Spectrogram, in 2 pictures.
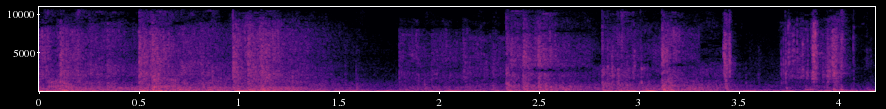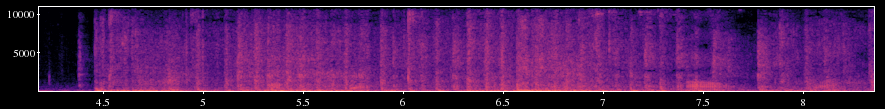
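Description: Video game gunfire, rapid automatic bursts crackling steadily, then growing louder and denser midway into a continuous loud volley with no talking.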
